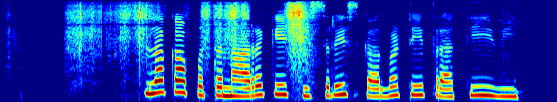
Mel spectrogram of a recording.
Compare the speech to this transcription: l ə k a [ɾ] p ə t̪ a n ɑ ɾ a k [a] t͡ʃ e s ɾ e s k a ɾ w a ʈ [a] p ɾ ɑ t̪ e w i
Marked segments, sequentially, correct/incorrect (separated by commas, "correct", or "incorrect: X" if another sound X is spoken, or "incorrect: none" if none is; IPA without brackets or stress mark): incorrect: none, incorrect: e, incorrect: e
